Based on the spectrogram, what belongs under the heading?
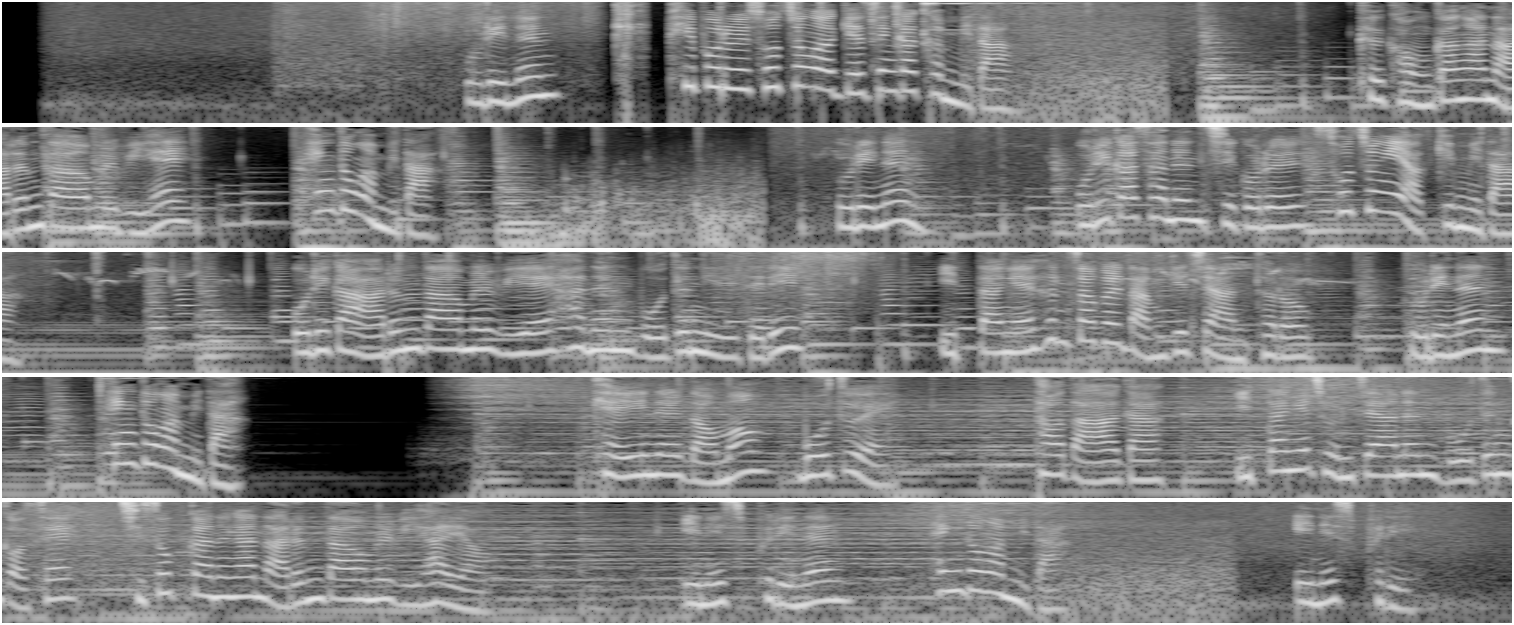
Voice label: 어린 순수 자연스러운; 이니스프리

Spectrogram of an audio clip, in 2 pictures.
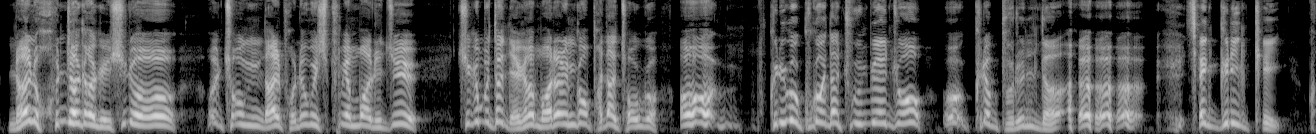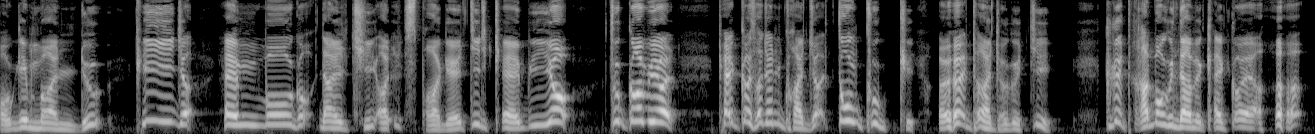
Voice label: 덩치 먹보 바보 성우

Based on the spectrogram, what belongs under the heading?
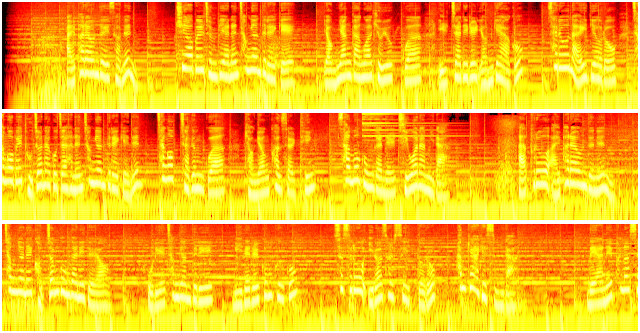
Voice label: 멘트 신뢰감잇는 따뜻한 차분한 30대; 알파라운드

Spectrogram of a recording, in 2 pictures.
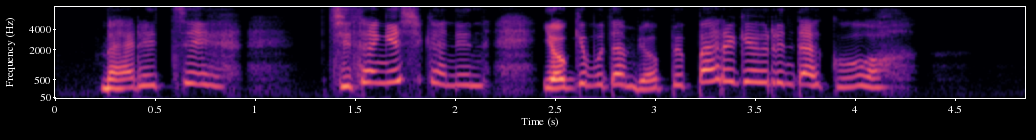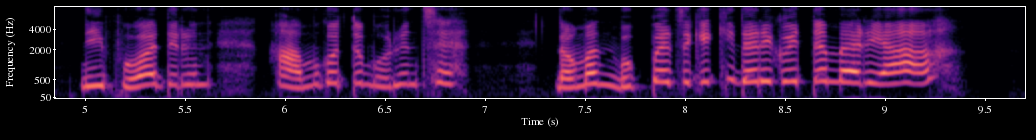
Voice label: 10대 20대 연약한; 삼장목소리

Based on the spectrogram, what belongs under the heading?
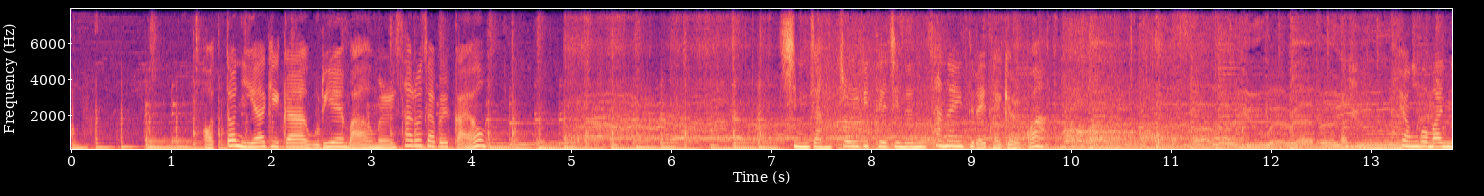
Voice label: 밝은 느낌의 내레이션 광고

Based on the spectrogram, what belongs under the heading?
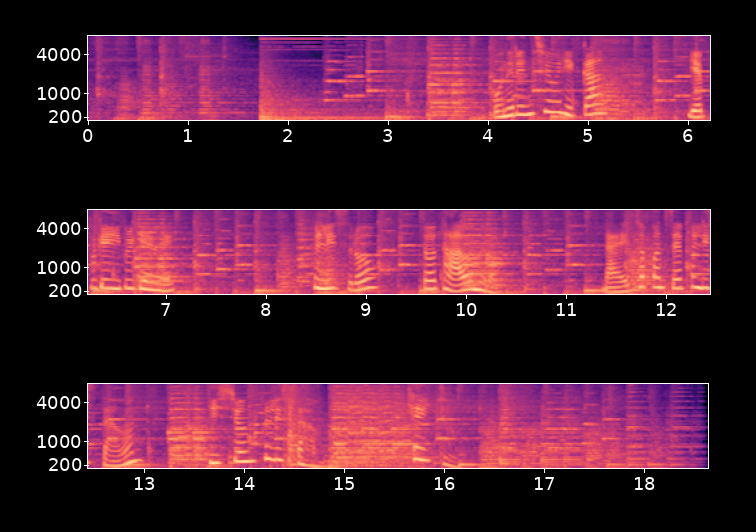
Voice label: CM 친절한 20대 30대; 플리스다운 K2

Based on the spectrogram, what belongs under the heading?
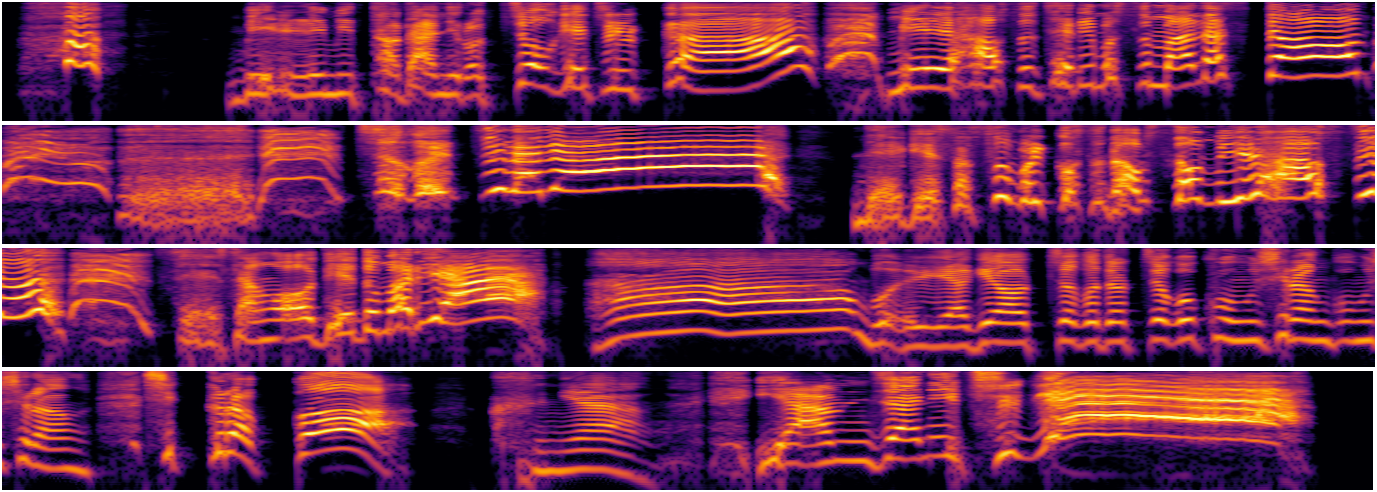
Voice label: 신경질적이고 시끄러운 10대 20대

